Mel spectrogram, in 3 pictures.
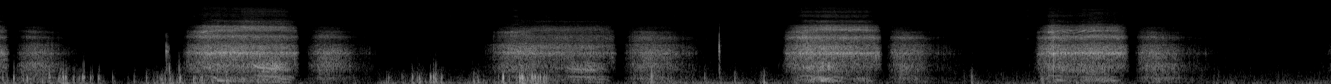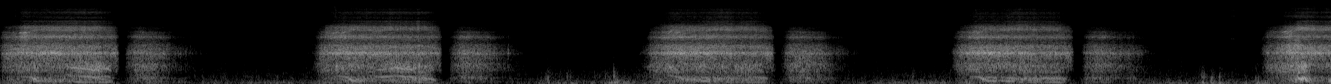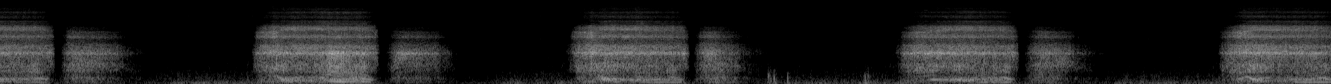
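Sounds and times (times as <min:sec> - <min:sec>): person snoring: 0:00.0 - 0:00.8, 0:01.7 - 0:03.8, 0:04.8 - 0:07.0, 0:07.8 - 0:09.6, 0:10.4 - 0:12.1, 0:13.3 - 0:15.2, 0:16.4 - 0:18.4, 0:19.7 - 0:21.8, 0:22.8 - 0:24.8, 0:25.9 - 0:28.0, 0:29.2 - 0:31.2, 0:32.3 - 0:34.2, 0:35.6 - 0:37.6, 0:38.8 - 0:39.9.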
